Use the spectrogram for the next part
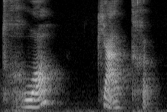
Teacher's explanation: We say it more in the front, and the French R is more in the back of your mouth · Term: French R sound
